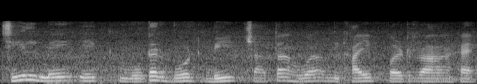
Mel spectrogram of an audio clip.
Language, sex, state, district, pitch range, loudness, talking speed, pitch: Hindi, male, Chhattisgarh, Raipur, 140-165 Hz, -17 LUFS, 165 wpm, 155 Hz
